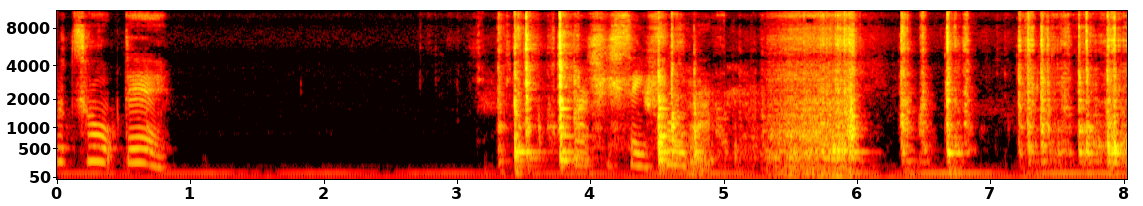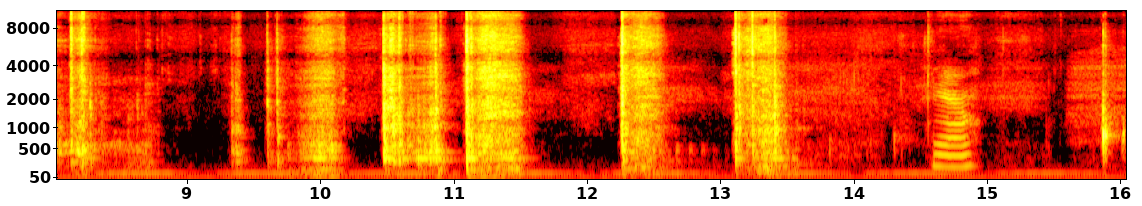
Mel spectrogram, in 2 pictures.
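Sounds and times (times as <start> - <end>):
hard plastic parts scraping: 3.3 - 11.6, 12.2 - 13.8.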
